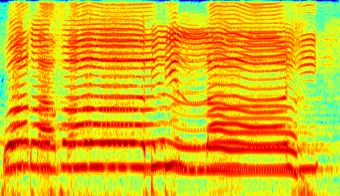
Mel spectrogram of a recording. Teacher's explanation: dibaca tipis apabila lafaz Allah jatuh setelah harokat kasroh.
